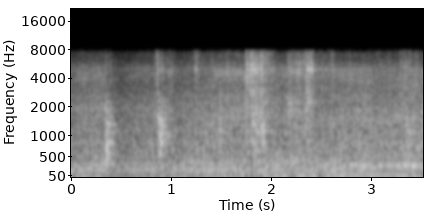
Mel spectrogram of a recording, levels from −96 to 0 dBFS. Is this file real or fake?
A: fake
